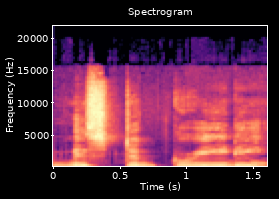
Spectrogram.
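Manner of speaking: very high, tiny, frightened squeak. Narrator reading a frightened character answering a giant, squeaking. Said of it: "he squeaked".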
